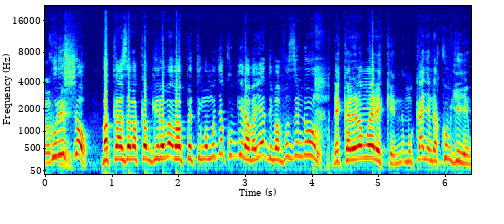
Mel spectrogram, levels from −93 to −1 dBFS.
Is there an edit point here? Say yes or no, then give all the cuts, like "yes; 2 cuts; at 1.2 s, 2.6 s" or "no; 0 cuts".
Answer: yes; 1 cut; at 4.2 s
